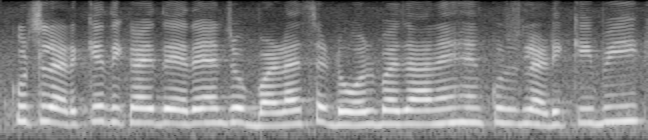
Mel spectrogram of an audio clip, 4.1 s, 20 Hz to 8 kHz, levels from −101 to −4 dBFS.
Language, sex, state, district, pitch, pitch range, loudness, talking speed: Hindi, female, Bihar, Gopalganj, 280 Hz, 260-295 Hz, -16 LUFS, 265 wpm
